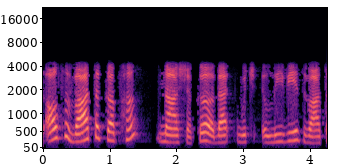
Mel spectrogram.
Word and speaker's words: Kapha: It is not pronounced with an F sound. We talked about that in our first class. It's really a PH, P, aspirated P sound, and it does not depend on region. It's pronounced Kapha throughout India because, in the pure sense,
